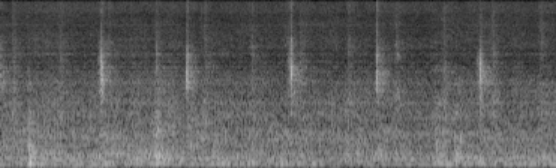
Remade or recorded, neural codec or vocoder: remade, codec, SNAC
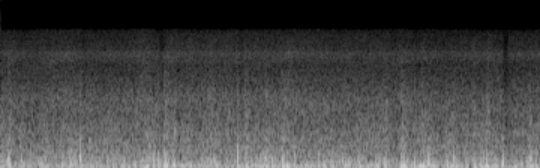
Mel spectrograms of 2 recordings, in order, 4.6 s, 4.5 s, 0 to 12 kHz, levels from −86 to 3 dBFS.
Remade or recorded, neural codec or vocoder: remade, autoencoder, DAC-VAE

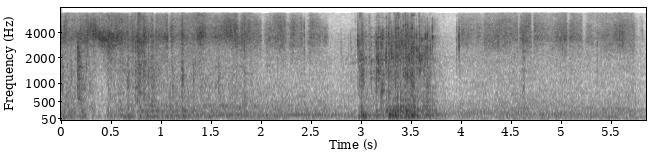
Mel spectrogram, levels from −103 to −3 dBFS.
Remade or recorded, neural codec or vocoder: recorded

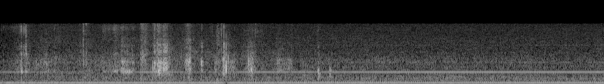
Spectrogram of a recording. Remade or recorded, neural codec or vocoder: recorded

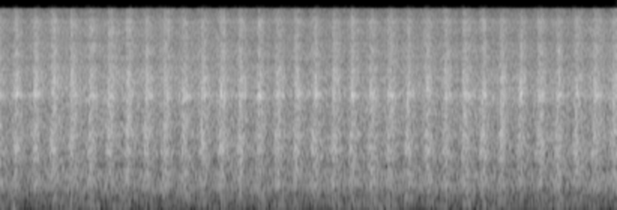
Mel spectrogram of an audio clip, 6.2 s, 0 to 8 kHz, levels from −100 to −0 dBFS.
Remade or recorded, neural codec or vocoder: remade, codec, DAC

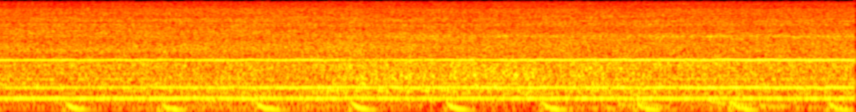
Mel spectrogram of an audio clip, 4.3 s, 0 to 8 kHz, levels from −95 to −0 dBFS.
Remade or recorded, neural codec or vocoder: remade, vocoder, BigVGAN v2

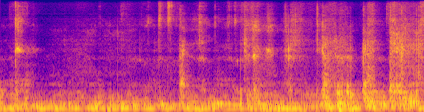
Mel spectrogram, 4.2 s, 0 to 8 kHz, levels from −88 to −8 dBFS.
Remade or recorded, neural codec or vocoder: remade, codec, SNAC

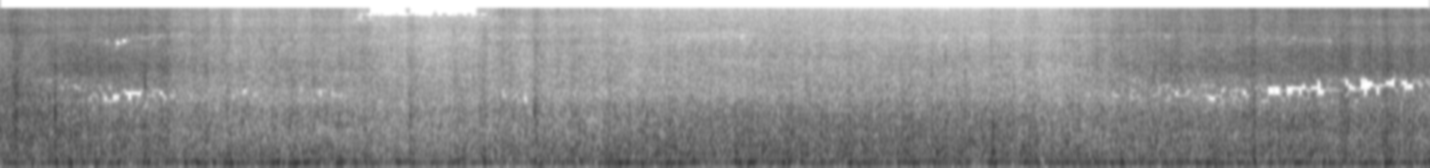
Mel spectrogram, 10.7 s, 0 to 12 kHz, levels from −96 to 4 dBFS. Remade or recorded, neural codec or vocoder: recorded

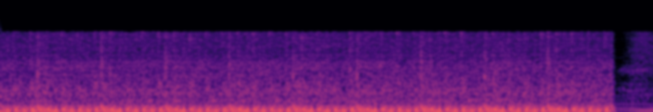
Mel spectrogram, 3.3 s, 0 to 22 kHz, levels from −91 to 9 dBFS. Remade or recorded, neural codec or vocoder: recorded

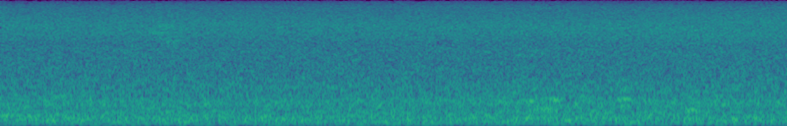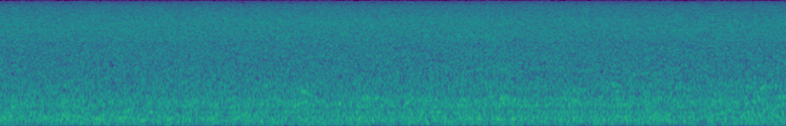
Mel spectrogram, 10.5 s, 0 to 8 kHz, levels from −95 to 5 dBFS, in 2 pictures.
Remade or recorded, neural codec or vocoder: remade, vocoder, Vocos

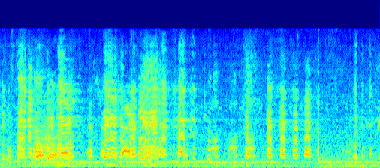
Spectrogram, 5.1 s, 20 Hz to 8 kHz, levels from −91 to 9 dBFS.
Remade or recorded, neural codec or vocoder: remade, vocoder, Vocos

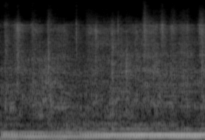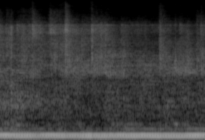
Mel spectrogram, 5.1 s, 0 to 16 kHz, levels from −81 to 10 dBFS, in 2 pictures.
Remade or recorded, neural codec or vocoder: remade, codec, SNAC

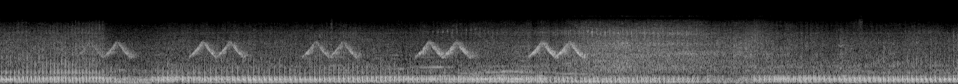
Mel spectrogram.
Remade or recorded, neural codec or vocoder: recorded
